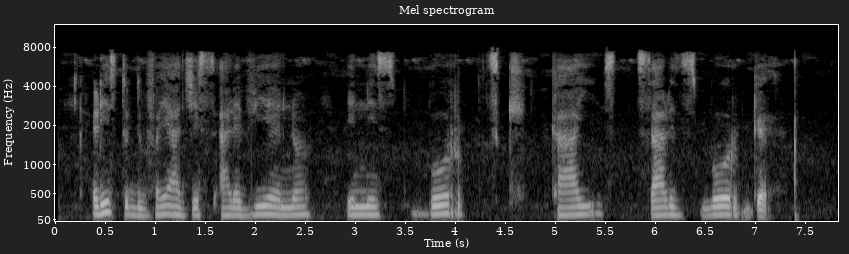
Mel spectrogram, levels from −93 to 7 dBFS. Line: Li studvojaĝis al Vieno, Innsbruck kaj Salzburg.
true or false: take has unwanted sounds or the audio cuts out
false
